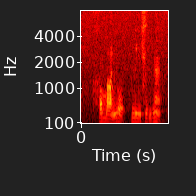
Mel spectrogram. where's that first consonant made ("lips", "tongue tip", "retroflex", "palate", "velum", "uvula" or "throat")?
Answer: throat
